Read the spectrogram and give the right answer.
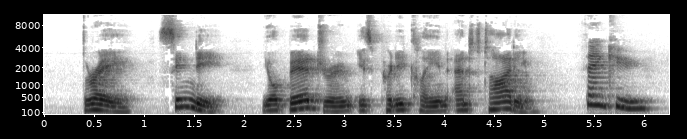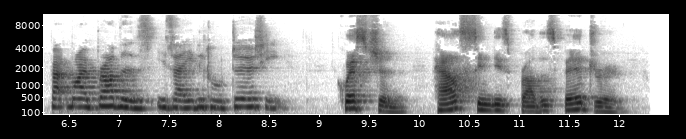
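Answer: A little dirty.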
